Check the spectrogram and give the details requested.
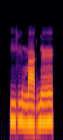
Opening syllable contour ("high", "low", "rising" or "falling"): low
